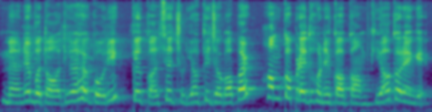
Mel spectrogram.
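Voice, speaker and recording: A bossy male crow from a children's cartoon, performed by a woman. He is a bully with a curt, commanding delivery. The pitch sits in a middle female range. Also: animated, normal speed, warm tone, lightly acted. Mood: smug.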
